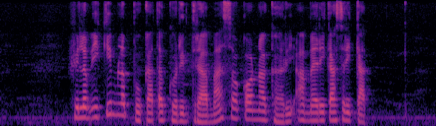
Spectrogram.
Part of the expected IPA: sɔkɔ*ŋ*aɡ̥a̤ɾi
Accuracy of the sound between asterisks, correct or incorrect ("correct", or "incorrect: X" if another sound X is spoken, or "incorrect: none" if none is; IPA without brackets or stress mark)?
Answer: incorrect: n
